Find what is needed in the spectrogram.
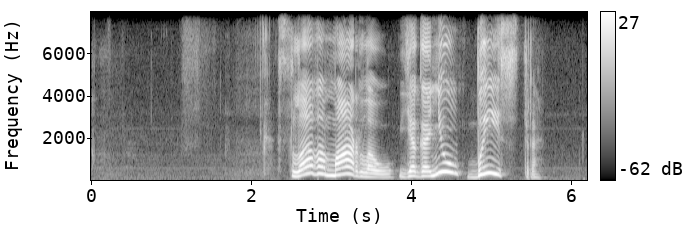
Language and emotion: Russian, positive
